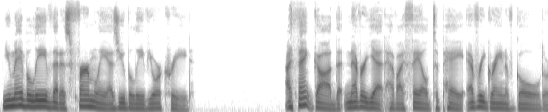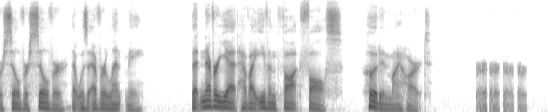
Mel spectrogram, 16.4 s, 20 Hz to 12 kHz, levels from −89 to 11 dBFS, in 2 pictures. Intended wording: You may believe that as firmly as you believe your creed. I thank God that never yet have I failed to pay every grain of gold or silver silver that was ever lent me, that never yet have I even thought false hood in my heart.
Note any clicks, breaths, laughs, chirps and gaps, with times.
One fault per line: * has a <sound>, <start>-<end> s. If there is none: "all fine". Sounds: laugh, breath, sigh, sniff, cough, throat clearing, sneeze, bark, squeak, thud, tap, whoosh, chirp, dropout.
* has a laugh, 15.4-16.1 s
